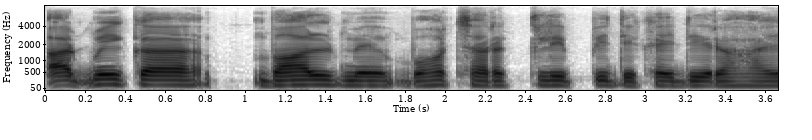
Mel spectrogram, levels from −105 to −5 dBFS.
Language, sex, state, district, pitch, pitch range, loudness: Hindi, male, Arunachal Pradesh, Longding, 120 Hz, 115-130 Hz, -16 LUFS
